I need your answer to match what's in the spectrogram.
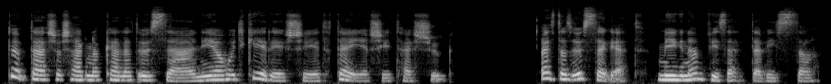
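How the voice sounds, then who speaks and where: A woman reading the lines of a shrewd, calculating older male banker in an audiobook, smooth and persuasive. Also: mid-range voice, a little mellow, natural voice.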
